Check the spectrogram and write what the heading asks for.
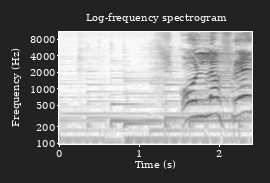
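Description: Live acoustic guitar playing quiet, sustained notes. About one and a half seconds in, a woman's singing voice enters with a bending, wavering line.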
